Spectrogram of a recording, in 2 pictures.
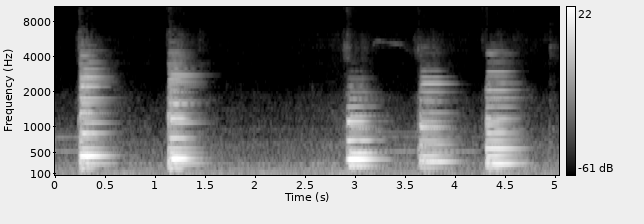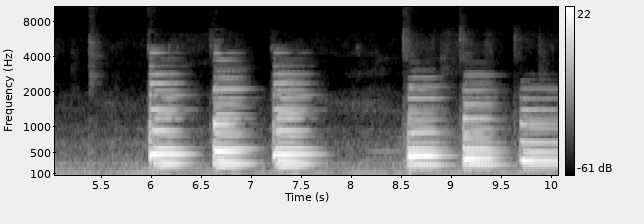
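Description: Digital piano played in slow, separate chords, each struck and left to die away, mostly in groups of three with short gaps between the groups.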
